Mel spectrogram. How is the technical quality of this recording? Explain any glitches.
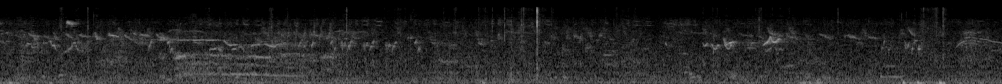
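Nothing glitches anywhere in the recording, so there's nothing to explain and it holds up fine from a technical standpoint.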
